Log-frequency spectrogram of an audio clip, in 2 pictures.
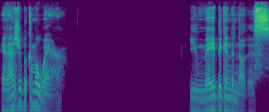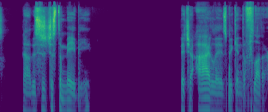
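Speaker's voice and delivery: measured meditation guide with long pauses; guided meditation. Real, not acted. Guiding listeners to release trapped emotions, in an unhurried meditation voice. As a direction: lead them inward phrase by phrase, leaving long silences.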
